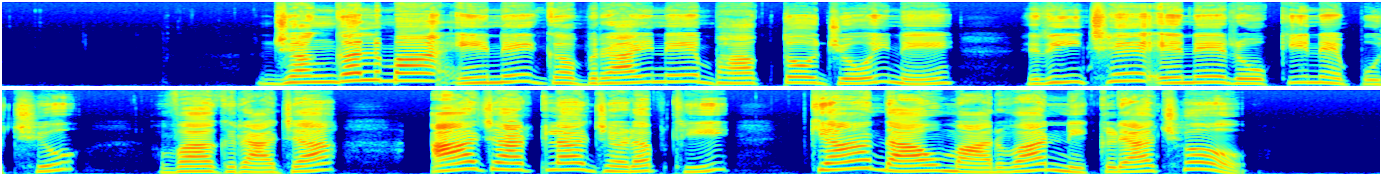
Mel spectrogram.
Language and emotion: Gujarati, neutral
